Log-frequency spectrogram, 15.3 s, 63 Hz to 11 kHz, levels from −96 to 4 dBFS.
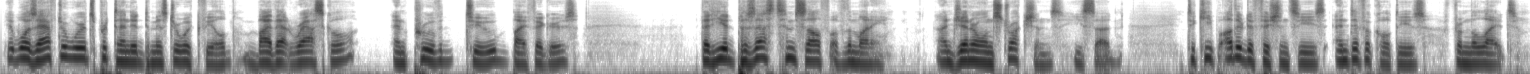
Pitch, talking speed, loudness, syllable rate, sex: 155 Hz, 135 wpm, -22 LUFS, 4.5 syllables/s, male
